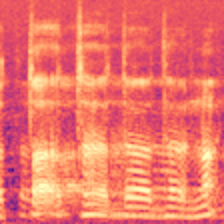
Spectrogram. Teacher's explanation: दंत्य वर्ण जो जीभ दांत में टकराएगा, जब जीभ दांत में टकराएगी तो त थ द ध न, ये 5 अक्षर आपके मुख से निकलेगा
